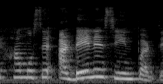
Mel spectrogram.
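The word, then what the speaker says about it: adenosine: लिखा मिल सकता है, एडिनोसिन भी लिखा हो सकता है, ठीक है, लेकिन इसे इंग्लिश में इसका सही प्रोनाउंसिएशन क्या है, तो हम कहेंगे अडेनेसिन।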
